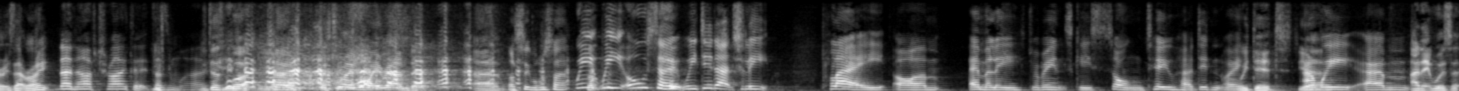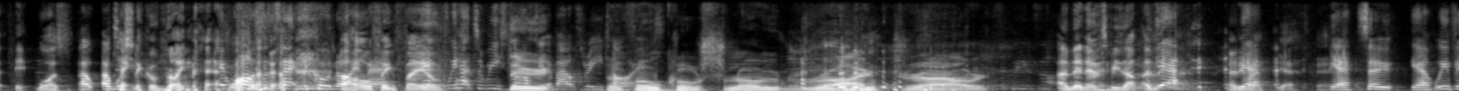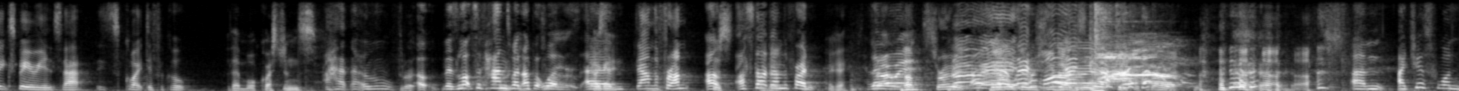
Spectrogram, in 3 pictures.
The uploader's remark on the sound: Recorded in front of a live audience at LILAC 2023.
